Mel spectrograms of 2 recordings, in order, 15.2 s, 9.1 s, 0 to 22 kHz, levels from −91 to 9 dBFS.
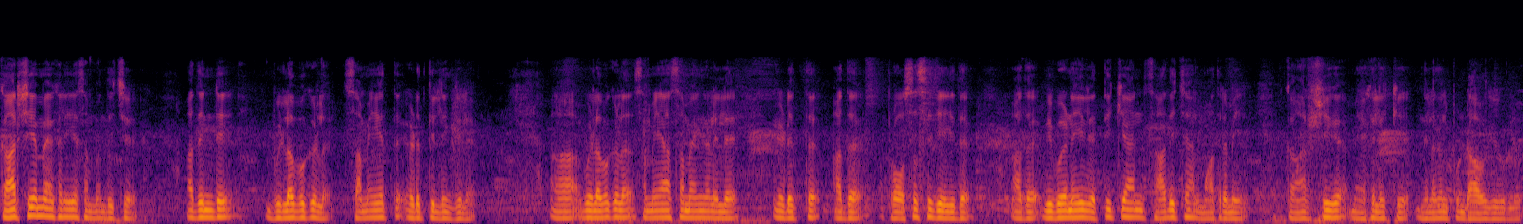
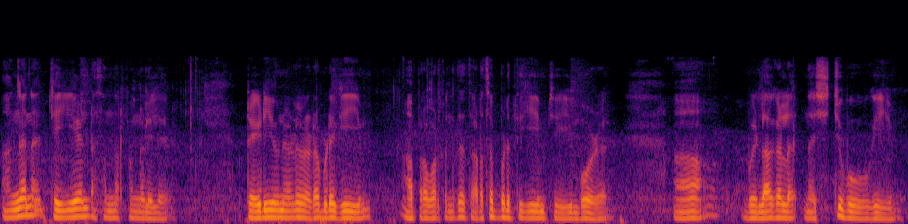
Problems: background sounds at intervals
